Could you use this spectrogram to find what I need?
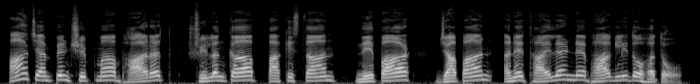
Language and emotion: Gujarati, neutral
